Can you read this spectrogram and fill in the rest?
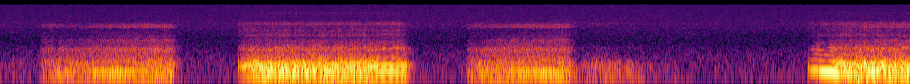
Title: English bulldogs snoring, no video, just loud snoring, TURN UP VOLUME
